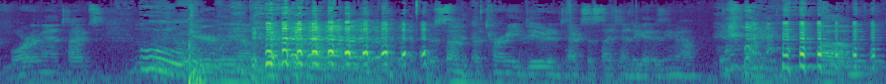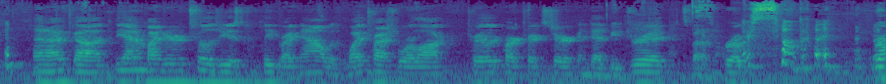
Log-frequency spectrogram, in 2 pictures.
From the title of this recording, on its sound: Flame Con 2023 Panel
